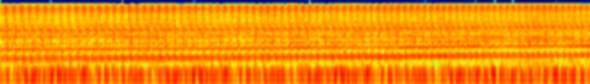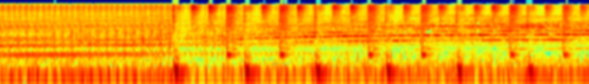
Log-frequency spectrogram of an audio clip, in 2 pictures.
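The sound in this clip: An engine revs during a live DJ set, its droning hum climbing steadily in pitch for several seconds before a pounding beat of regular thumps kicks in over it.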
